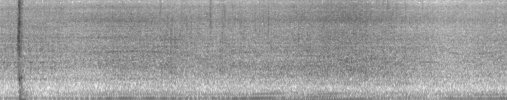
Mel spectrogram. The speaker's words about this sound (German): Oh, da ist unser Taxi.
